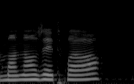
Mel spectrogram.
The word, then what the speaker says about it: Ménage à Trois: It's a Ménage à Trois.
